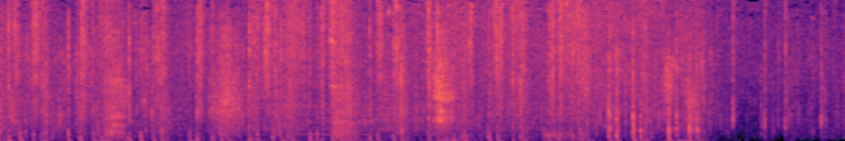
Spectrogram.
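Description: Horse hooves gallop fast over dry leaves.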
